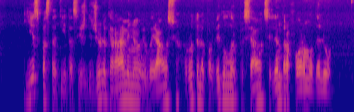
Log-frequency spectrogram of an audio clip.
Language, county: Lithuanian, Panevėžys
